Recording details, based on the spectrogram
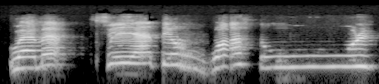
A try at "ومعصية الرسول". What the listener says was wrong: லைட்டா வந்துக்குது நிறைய வரணும் சுவாது சொல்லுங்க பாபம் சுய் இல்ல திருப்பி சொல்லுங்க வருது இல்ல முதல்ல நீ சுய சொல்லுங்க சுய்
